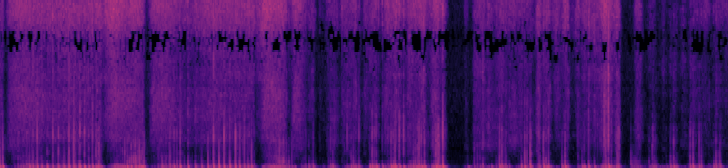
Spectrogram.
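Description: Fingertips and short nails scratch and rub quickly across a soft, bunched grey waffle-weave textile blanket. The result is a dense, irregular series of muffled scratching strokes with a deep, rumbling low-end thump and little brightness, broken by brief pauses.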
